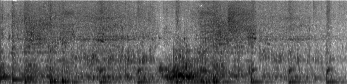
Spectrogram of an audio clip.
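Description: A toilet flushes up close, a loud rushing, gurgling swirl of water that swells to a peak midway and then drains away, with no talking.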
